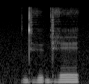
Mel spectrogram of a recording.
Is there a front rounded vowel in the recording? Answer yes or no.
yes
